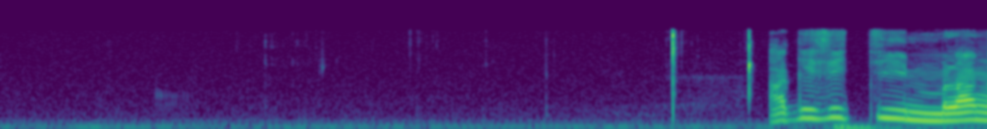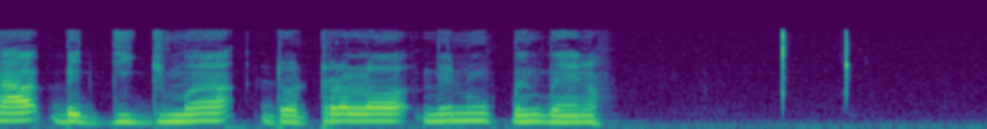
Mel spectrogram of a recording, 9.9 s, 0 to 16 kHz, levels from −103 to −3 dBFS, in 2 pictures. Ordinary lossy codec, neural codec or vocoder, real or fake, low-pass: none; none; real; 7.2 kHz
